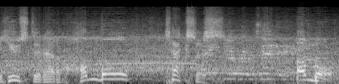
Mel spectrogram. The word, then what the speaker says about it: Humble: Humble. The H is silent, my friend.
